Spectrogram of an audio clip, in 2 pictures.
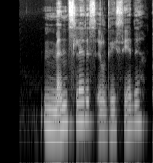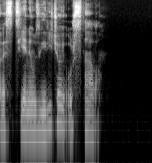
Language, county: Lithuanian, Utena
